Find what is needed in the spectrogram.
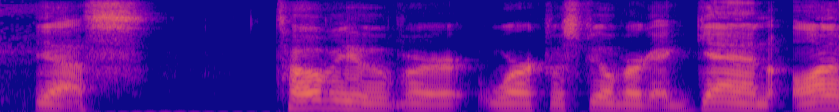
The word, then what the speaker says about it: Tobe Hooper: I failed to do the one thing I promised myself to do, because we got a lot of comments saying we pronounced Toby Hooper's name wrong. – Yes, we did. – And I was insistent to you that it was Toby Hooper. And you were like, no, it's Tobe Hooper.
